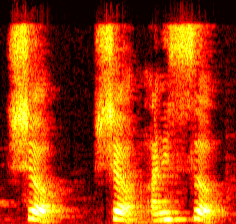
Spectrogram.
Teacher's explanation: तोंडात हवा अडवली गेल्यानंतर ती हवा जिभेच्या दोन्ही कडांना घासत बाहेर पडते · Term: घर्षक व्यंजन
